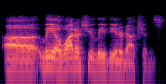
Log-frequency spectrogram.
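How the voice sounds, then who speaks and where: A man's voice: mid-range voice, moderate pace, fairly bright tone. A man hosting a livestreamed panel in a casual way over a video call. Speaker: panel host. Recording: dull, lo-fi call audio.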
